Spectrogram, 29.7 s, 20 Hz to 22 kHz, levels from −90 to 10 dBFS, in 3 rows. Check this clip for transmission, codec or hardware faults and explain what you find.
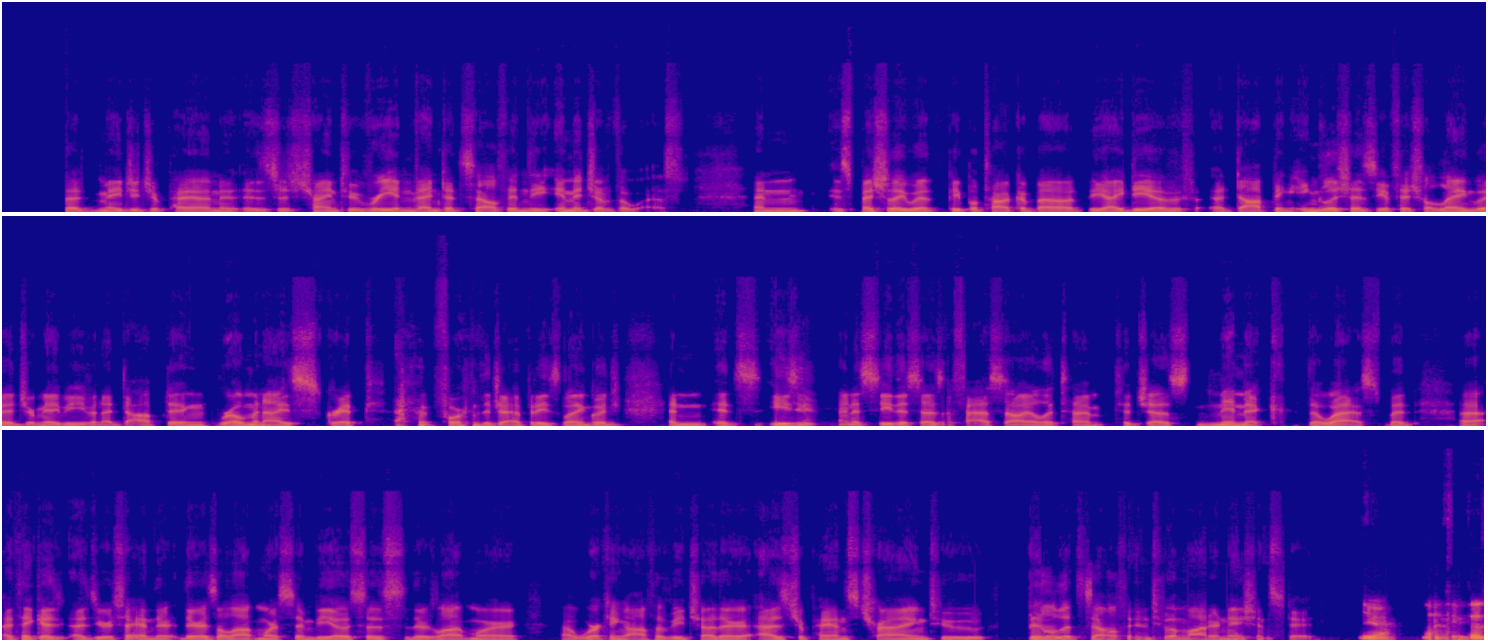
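Four kinds of fault are present: a cut-off start, several short concealed packet losses, a long network dropout, and a stretch of repeated packet loss that turns the speech robotic near the end.

Cut-off start, 0 to 0.43 s. The recording began after the speaker was already talking, so the first 0.43 s is digital silence and the speech then switches on abruptly mid-sound at 0.43 s. Because capture started late rather than the speaker starting fresh, there is no natural onset or fade-in. The speech simply appears, cut into partway through a sound.

Short concealed packet loss at 15.21 s, 16.17 s and 16.29 s. Each time, about 20 ms of the call failed to reach the decoder in time. The receiver covered each hole by extending the preceding sound, carrying on its pitch where it was voiced or substituting shaped noise where it wasn't, then crossfaded back into the real signal. 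Each event is brief, heard as a small smear or wobble in the speech.

Long network dropout, 15.25 to 15.49 s, directly after the first short loss. For about 220 ms no real audio was played. The gap is continuous patched sound rather than silence: the last sound is stretched into a fading buzz or hiss, and the speech resumes at 15.49 s with that portion missing. The likely cause is a lengthy interruption in packet arrival, longer than the receiver's buffer could ride out.

Repeated packet loss (robotic sound), 26.25 to 29.51 s. Over these roughly 3.3 s, packets went missing 28 times, each gap at most 40 ms, adding up to about 600 ms, close to a fifth of the span. Each hole is patched by extending the previous sound, and another one follows soon after. The speech becomes choppy, with fragments missing, right up to just before the end.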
